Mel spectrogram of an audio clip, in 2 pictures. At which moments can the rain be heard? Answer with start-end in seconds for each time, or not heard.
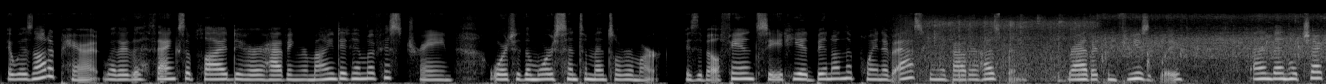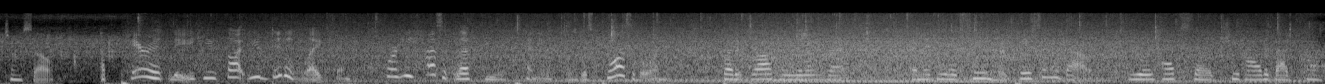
8.8-26.4.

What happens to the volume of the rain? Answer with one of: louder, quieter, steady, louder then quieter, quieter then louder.
louder.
